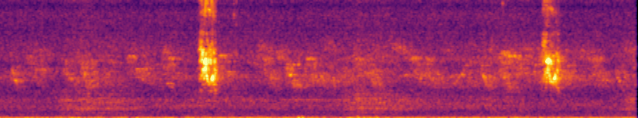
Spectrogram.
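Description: Outdoor ambience: a steady low rumble with two short, high bird chirps, about two seconds in and again near the end.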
